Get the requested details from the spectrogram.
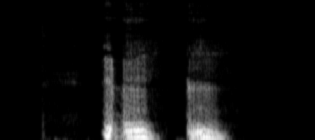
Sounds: Throat clearing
